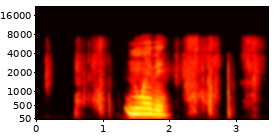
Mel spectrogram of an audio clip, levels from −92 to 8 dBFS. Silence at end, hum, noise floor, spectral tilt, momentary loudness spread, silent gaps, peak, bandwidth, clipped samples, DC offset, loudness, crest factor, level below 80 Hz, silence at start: 0.85 s; none; -51 dBFS; -7 dB/octave; 27 LU; none; -2 dBFS; 7.6 kHz; under 0.1%; under 0.1%; -12 LUFS; 16 dB; -60 dBFS; 0.95 s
